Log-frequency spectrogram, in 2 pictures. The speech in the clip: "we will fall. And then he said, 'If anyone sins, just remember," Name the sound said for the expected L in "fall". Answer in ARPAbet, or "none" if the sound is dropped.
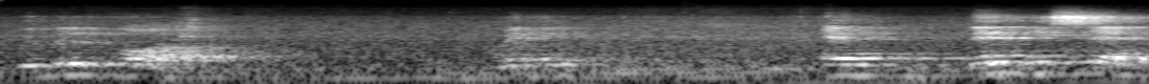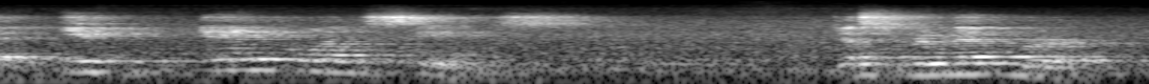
W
